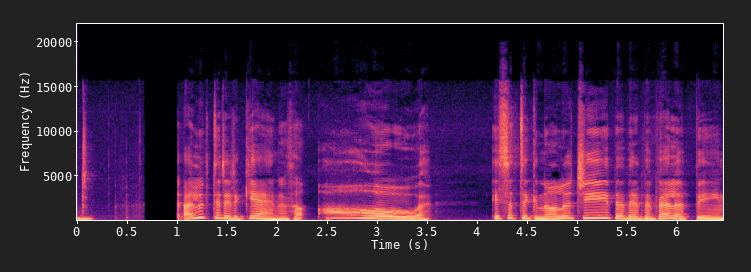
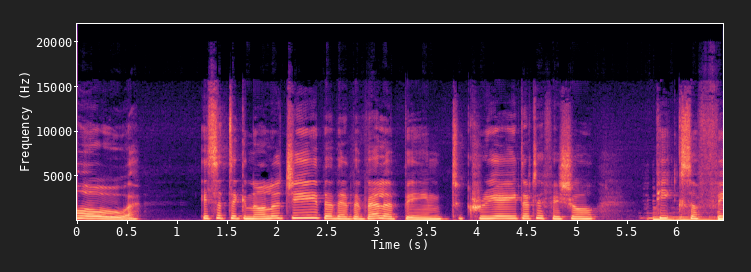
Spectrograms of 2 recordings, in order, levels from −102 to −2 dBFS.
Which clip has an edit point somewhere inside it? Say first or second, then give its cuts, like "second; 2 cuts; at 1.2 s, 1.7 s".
first; 1 cut; at 1.0 s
